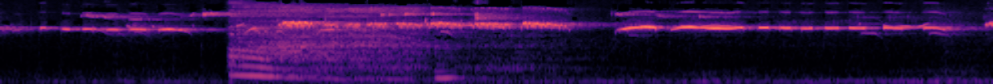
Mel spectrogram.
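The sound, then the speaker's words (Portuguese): Small birds chirping in a forest in the morning, with high, thin whistled notes and warbling trills running almost without a break, and a brief burst of busier, lower twittering in the middle. “Na manhã seguinte, quando os passarinhos acordaram, encontraram Branca de Neve adormecida na floresta.”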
